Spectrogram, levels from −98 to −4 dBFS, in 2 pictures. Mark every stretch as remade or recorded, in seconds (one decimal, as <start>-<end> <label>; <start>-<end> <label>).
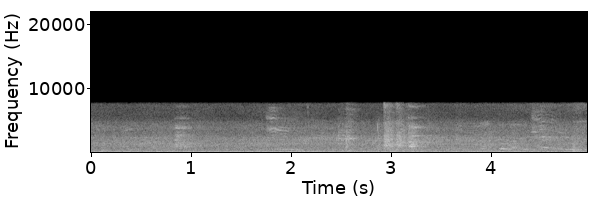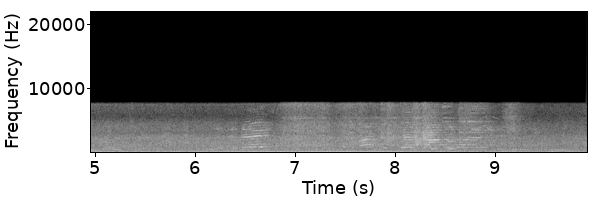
0.0-8.8 remade; 8.8-9.9 recorded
